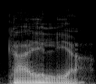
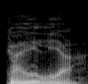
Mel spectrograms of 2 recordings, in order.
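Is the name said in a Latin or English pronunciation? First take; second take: Latin; Latin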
